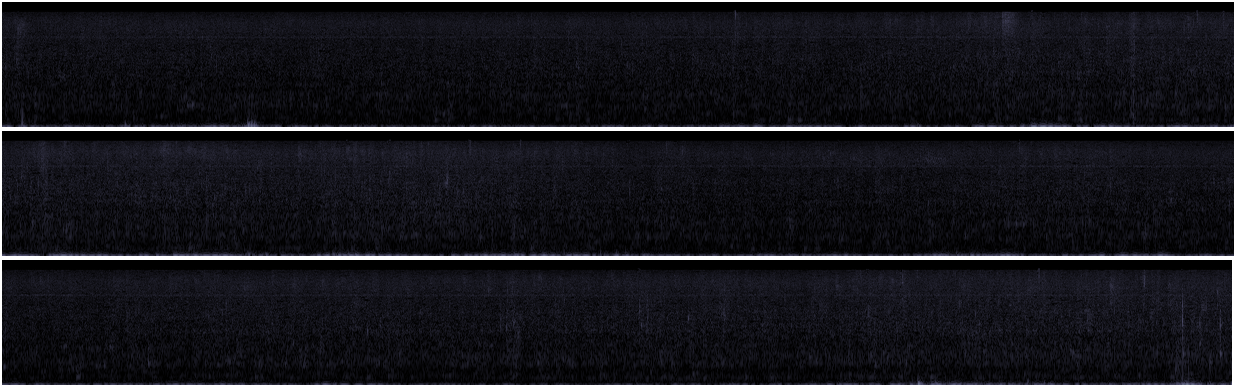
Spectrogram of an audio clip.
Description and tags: Noche campo
Grabación de un río, ubicado en la ciudad de Quito-Ecuador,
